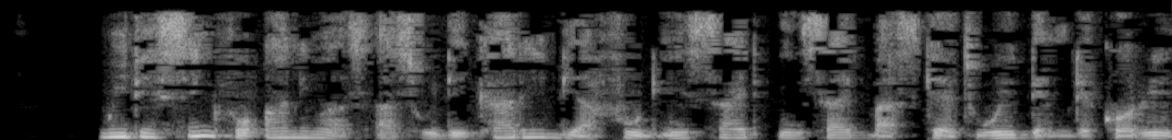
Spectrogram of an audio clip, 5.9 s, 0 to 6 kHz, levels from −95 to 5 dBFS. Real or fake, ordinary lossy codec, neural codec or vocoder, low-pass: real; MP3, 24 kbps; none; 5.4 kHz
